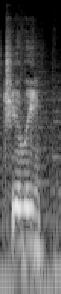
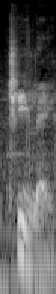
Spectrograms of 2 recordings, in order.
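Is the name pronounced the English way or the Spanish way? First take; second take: English; Spanish. First: The name is said with English vowel sounds. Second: The name is said with Spanish vowel sounds. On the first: "so in English" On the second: "In Spanish"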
